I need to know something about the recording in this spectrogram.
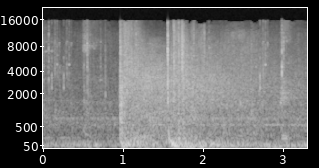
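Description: An explosion booms and roars nearby.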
